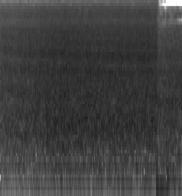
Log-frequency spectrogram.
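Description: A moss-covered waterfall roars with a dense, continuous broadband rush, loud and close, steady throughout with no talk.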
